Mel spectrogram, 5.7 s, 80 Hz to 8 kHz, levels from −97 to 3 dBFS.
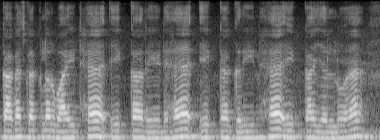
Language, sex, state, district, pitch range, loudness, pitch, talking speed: Hindi, male, Jharkhand, Deoghar, 130-150 Hz, -16 LUFS, 140 Hz, 180 wpm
